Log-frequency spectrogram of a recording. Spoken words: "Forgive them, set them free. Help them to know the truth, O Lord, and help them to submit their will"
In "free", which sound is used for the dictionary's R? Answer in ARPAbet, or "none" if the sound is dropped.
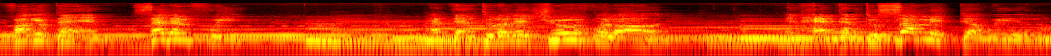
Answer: R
